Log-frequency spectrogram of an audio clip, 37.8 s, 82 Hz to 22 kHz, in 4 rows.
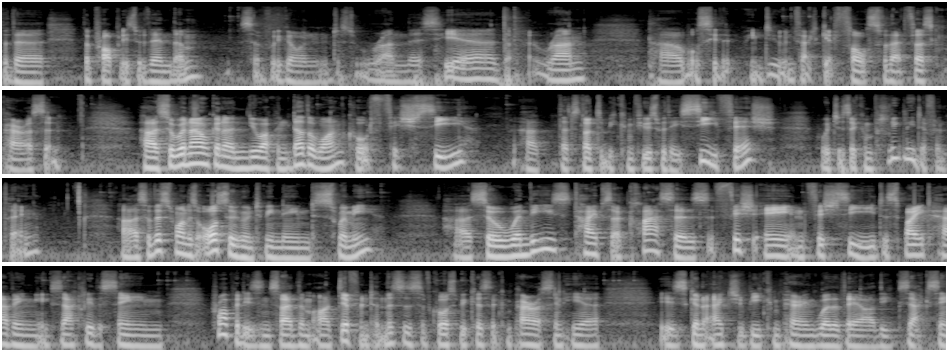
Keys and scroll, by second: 3.3 Up, 4.3 Up, 4.9 Return.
